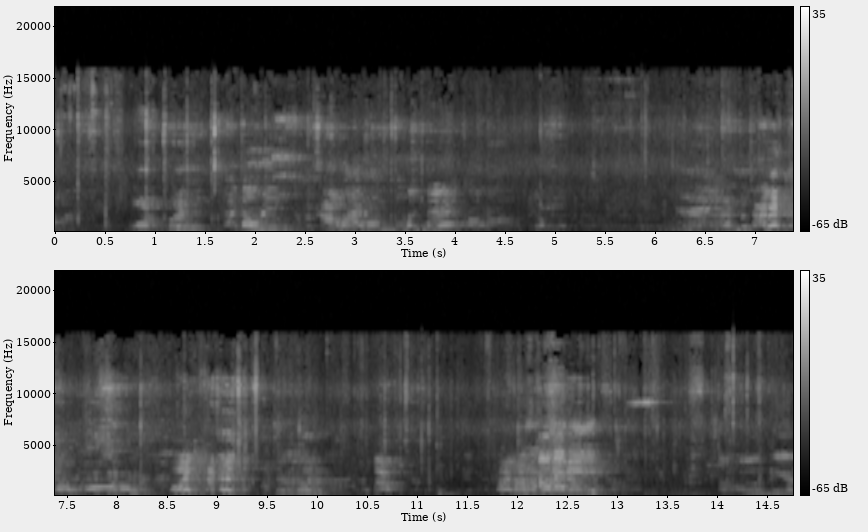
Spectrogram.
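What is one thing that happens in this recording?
Children shout and cheer outdoors.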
